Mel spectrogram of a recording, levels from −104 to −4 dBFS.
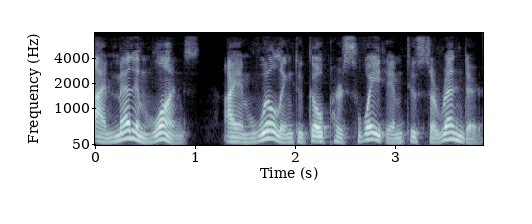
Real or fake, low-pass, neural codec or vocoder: fake; 7.2 kHz; codec, 16 kHz, 8 kbps, FunCodec, trained on LibriTTS, 25 frames a second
